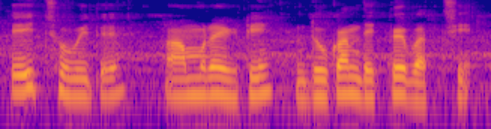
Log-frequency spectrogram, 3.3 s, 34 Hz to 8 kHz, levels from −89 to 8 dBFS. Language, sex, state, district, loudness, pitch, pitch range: Bengali, male, West Bengal, Alipurduar, -20 LUFS, 150 Hz, 140-155 Hz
